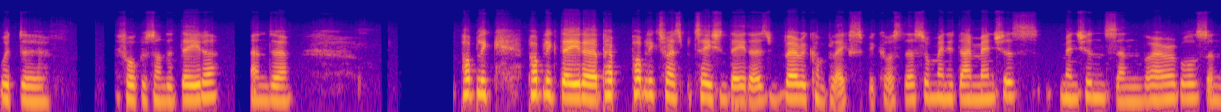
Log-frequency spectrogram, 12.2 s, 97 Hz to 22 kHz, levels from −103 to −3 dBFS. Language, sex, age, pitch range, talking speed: English, female, 50-69, 180-210 Hz, 135 wpm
